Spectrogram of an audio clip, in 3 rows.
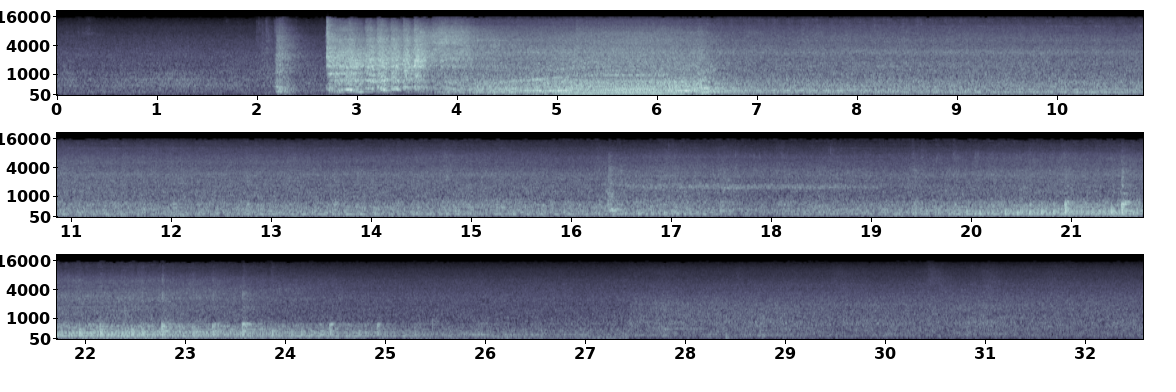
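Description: A 2005 Ford Super Duty's 5.4-litre three-valve V8, an engine found to be out of time, is cranked and catches about three seconds in after a short knock, runs loud for a few seconds, then settles to a steady idle. It grows louder again for a few seconds as the truck pulls away, then fades.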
